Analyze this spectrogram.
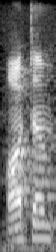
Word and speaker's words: autumn: going to pronounce and let me say column damn solemn autumn ATC and when P comes with you know s T or n you are not going to pronounce then P P will be silent like we say some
